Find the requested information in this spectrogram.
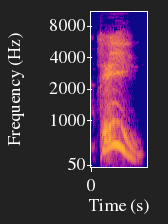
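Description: It is said in a gruff, tough put-on voice.

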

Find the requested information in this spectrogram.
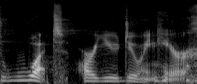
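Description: It sounds stern and scolding, like a mom.

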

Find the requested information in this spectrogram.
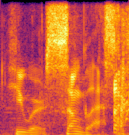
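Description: It is said in a put-on character voice.

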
